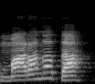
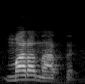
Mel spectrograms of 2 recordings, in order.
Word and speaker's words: Maranata: os evangélicos ou protestantes Maranata com a tônica na penúltima sílaba nosso católicos colocamos a tônica na última não importa pronúncio significado é o mesmo é a parausia a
